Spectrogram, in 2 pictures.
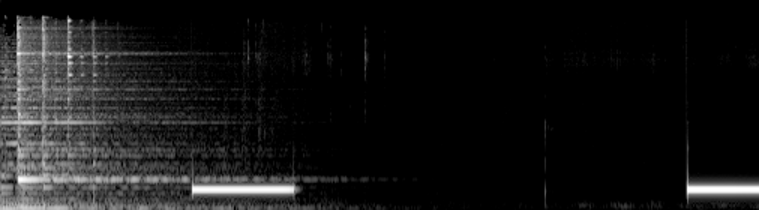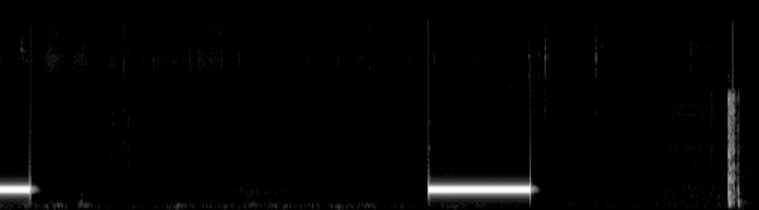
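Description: A telephone ringback tone from an outgoing phone-a-friend call: three steady, mid-pitched one-second beeps spaced about five seconds apart, with quiet gaps between them, after a brief burst of noise at the start.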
